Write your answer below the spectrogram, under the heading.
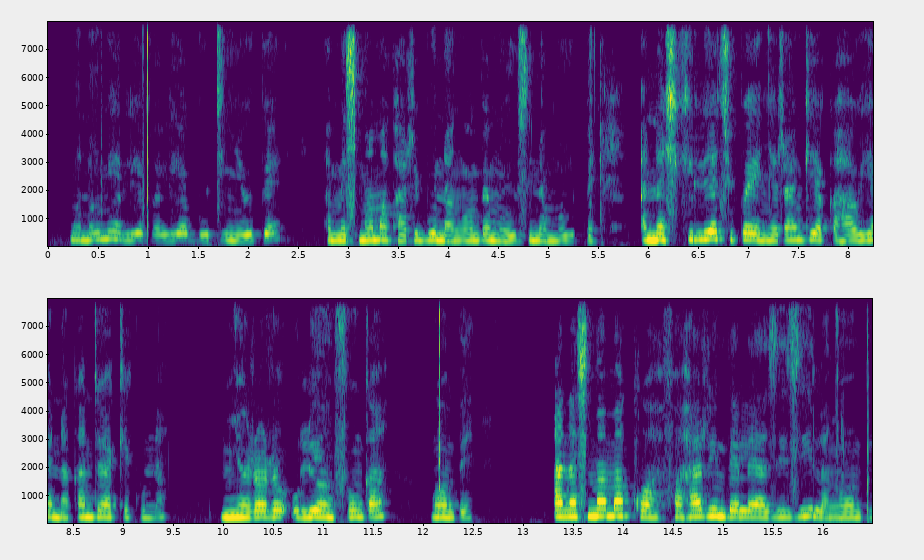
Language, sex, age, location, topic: Swahili, female, 18-24, Kisii, agriculture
